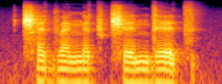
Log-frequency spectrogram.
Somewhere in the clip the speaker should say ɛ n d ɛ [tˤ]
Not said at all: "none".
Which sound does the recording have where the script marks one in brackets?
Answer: t͡s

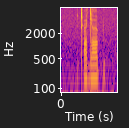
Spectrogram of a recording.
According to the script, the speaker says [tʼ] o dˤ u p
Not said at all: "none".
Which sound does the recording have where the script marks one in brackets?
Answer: tʼ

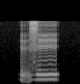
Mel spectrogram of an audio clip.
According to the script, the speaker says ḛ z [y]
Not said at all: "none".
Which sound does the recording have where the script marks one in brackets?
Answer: e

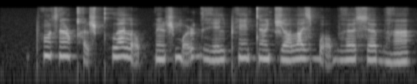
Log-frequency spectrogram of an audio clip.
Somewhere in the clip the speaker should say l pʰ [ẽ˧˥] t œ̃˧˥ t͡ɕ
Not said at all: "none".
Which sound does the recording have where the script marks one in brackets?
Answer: ẽ˥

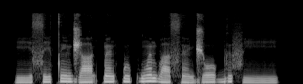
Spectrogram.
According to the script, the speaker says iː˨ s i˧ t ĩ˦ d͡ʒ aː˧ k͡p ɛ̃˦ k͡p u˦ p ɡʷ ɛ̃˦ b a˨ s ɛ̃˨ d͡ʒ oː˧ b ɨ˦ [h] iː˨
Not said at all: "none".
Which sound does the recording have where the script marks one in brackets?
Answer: f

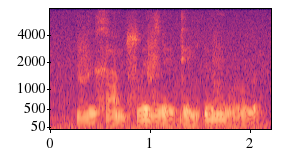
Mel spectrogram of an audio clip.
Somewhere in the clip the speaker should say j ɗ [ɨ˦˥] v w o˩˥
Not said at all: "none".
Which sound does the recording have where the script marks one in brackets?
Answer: ɨ˦˥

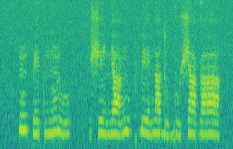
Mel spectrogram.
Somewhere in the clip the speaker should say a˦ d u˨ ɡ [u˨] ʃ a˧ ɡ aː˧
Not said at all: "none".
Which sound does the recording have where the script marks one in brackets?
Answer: u˨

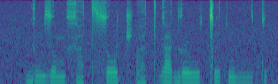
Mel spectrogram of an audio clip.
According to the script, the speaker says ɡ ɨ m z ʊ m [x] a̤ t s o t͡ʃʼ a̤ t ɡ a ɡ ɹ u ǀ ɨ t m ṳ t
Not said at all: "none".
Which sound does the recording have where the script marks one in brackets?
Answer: x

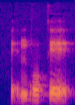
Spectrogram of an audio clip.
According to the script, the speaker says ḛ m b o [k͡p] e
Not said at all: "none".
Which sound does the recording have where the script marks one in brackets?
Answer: k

